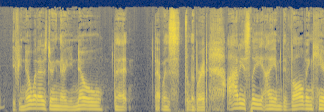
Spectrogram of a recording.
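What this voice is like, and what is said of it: Usual voice. Nothing is said of it.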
